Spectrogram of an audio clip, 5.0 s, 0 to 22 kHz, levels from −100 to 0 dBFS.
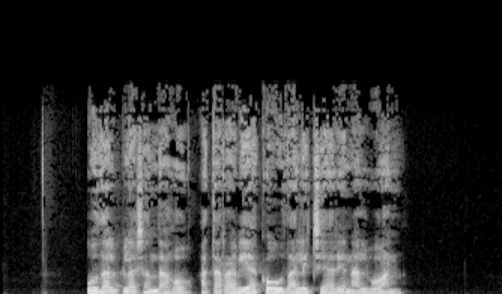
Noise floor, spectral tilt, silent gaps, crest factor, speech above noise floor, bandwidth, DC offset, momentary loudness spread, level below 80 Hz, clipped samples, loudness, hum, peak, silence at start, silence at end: -81 dBFS; -4.5 dB/octave; none; 16 dB; 65 dB; 16 kHz; under 0.1%; 16 LU; -48 dBFS; under 0.1%; -16 LUFS; none; 0 dBFS; 0.85 s; 1 s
